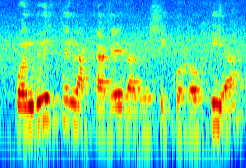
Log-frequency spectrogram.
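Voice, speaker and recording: Amid noticeable background noise and audible room echo, a woman speaks with a fairly low pitch and ordinary pitch variation. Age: 80s+. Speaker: retired teacher and psychologist. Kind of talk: interview.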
